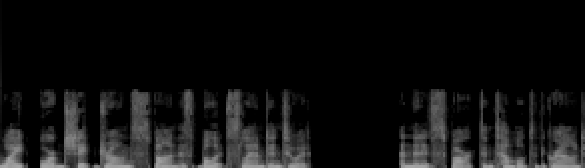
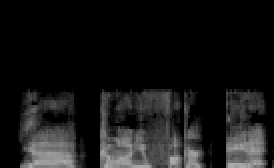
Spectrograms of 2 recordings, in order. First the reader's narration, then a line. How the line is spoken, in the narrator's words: he was screaming over the radio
